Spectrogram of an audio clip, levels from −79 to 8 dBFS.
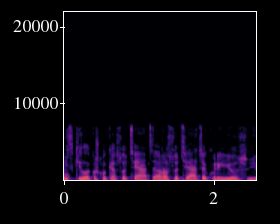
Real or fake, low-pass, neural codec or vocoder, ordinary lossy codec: fake; 7.2 kHz; codec, 16 kHz, 8 kbps, FreqCodec, larger model; Opus, 64 kbps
